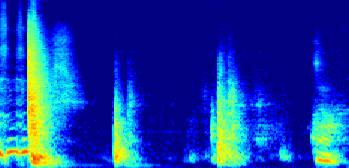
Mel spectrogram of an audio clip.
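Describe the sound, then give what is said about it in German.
A chair is shoved against a door that keeps opening: a loud thud, then three shorter knocks and scrapes spaced about a second apart, with silence between. “Warte mal, ich stelle einen Stuhl davor.”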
